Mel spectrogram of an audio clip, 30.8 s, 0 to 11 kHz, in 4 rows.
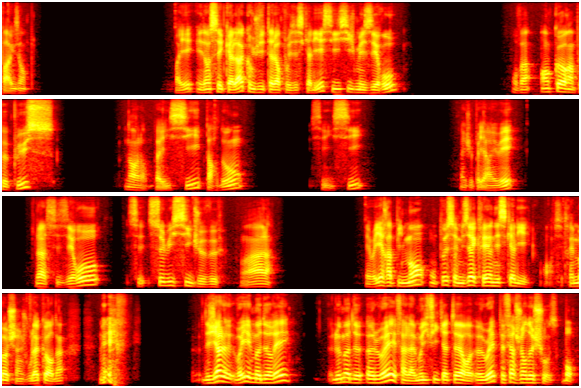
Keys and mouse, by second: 3.3 click, 8.4 click, 11.6 click, 14.9 click, 17.9 click, 20.8-22.7 middle drag, 23.5 z, 24.1-28.3 middle drag, 29.6-30.7 middle drag.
